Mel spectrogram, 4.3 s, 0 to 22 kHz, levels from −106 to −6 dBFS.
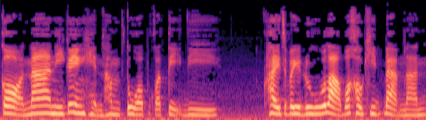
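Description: Nothing in this speech recording points to a technical fault at any point, with the signal holding steady throughout.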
